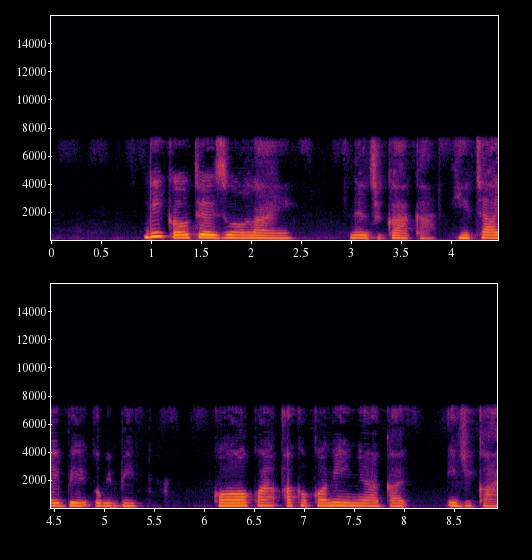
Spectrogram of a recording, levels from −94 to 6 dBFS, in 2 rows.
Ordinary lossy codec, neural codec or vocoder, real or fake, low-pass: none; codec, 16 kHz, 1.1 kbps, Voila-Tokenizer; fake; 7.2 kHz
